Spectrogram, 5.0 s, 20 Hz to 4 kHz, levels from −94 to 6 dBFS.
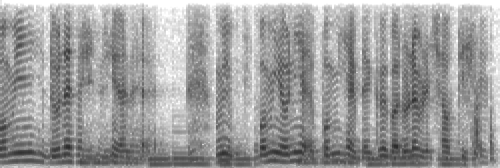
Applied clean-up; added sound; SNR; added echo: neural mask model RNNoise.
